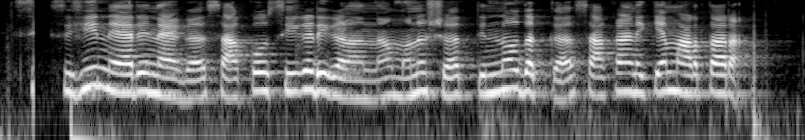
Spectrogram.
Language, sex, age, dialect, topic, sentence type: Kannada, female, 31-35, Dharwad Kannada, agriculture, statement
